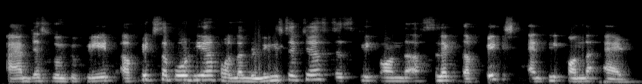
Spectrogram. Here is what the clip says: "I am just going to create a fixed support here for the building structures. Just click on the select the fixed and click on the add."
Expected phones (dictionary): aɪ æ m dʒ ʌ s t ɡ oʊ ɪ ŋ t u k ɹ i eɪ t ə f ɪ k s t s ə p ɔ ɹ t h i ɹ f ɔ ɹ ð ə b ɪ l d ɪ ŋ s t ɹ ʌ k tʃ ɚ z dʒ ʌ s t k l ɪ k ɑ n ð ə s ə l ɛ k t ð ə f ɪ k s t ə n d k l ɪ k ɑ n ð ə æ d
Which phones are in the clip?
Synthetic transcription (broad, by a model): aɪ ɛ m dʒ ʌ s t ɡ oʊ ɪ ŋ t u k ɹ i eɪ t ə f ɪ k s s ə p ɔ ɹ t h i ɹ f ɔ ɹ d ə b ɪ l d ɪ ŋ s t ʌ tʃ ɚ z dʒ ʌ s t k l ɪ k ɑ n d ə s ə l ɛ k t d ə f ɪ k s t ə n d k l ɪ k ɑ n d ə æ d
